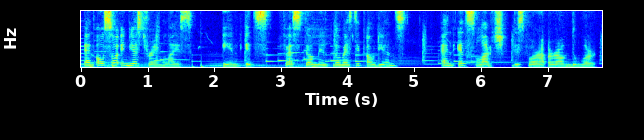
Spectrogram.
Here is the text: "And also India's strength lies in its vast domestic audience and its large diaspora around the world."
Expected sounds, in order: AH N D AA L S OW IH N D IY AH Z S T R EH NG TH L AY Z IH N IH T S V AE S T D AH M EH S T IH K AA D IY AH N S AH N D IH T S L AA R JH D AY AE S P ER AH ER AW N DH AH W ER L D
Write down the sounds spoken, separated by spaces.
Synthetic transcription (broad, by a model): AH N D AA L S OW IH N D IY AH S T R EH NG L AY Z IH N IH T S F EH S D D AH M EH S T IH K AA D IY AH N S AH N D IH T S L AA R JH D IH S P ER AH ER AW N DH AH W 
